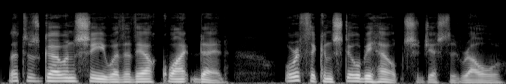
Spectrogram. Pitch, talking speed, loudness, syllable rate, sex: 120 Hz, 225 wpm, -17 LUFS, 5.7 syllables/s, male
